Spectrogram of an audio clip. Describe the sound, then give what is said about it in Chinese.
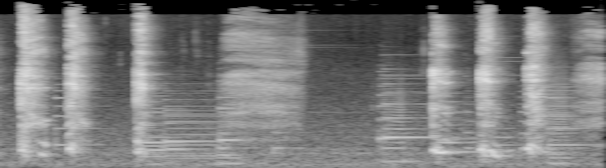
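Coughing after choking on saliva: sharp, harsh coughs come in two clusters separated by a pause filled with softer throaty, breathy sounds, the bursts loud and irregular in spacing. “就是被口水呛了一下。”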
